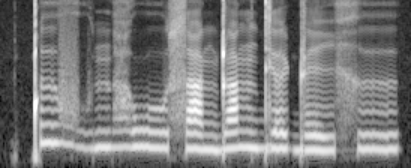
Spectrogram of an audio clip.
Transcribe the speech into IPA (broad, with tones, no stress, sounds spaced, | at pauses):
ǃ ɨ˦ v ṳ˨ n a̤˦ w u˨ s a˨ ŋ ɖ a˦ ŋ dʲ ɐ˧ i̯ ɖ e˨ i̯ x ɨ˧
